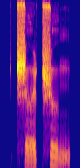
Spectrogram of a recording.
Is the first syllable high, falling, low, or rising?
rising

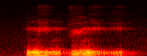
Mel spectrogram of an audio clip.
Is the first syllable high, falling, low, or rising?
low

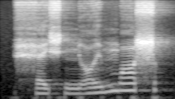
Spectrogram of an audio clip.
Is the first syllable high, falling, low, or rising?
low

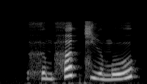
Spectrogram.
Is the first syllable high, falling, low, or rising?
low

